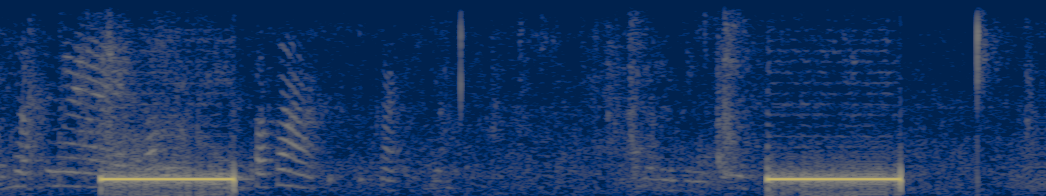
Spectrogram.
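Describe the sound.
A telephone rings before being answered, its ring tone sounding twice as a steady, mid-pitched electronic tone about one second long each time, with a few seconds of people talking between the two rings.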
